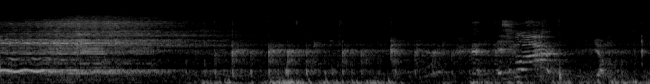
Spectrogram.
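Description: A male singer's long held note with wide vibrato, fading out over the first couple of seconds. Then a quieter stretch of scattered knocks, low noise and brief voices.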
